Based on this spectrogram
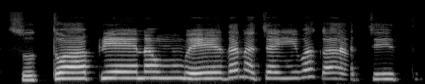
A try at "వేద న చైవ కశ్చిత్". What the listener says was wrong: వేదన అనొద్దన్నారు కదా. వేద వేదన అంటే ఇంకో అర్థం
